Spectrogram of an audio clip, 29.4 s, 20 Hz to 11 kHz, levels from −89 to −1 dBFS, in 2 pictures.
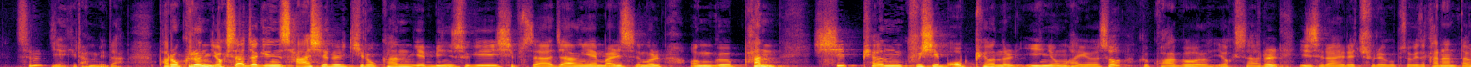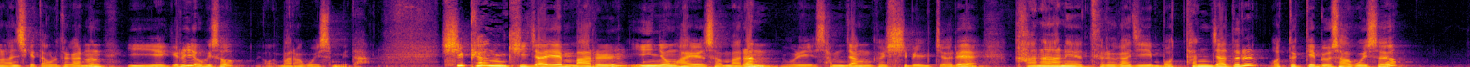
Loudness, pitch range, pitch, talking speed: -16 LUFS, 120-185 Hz, 145 Hz, 260 characters per minute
